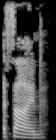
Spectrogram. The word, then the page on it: assigned: British English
